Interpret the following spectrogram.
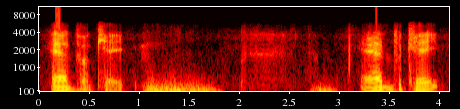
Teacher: that's a verb form and it stresses the first syllable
